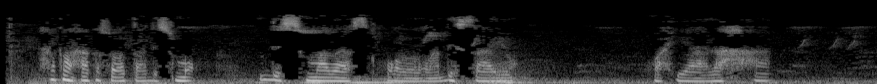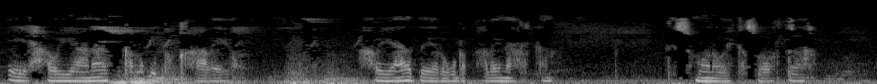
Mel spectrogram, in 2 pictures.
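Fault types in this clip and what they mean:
MP3 compression: likely a starved MP3 encode, fitting roughly 24 kbps, which removes everything above 10.5 kHz and leaves the speech heavily watery and swirly.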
